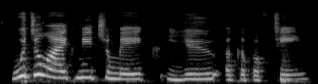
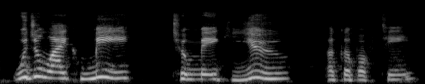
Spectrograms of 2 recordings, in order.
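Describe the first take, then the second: First: Said in the usual way. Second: Slower, each word spaced out; teacher repeating the question slowly for students; slow model reading. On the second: Shown as a demonstration. Teacher repeats it slowly so the class can follow.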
